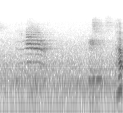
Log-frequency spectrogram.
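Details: Kitten indoors calling for its owner: one clear falling meow, a second softer cry, and a brief squeak at the end, with a person speaking Bengali nearby.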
